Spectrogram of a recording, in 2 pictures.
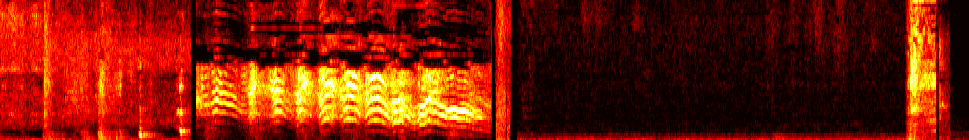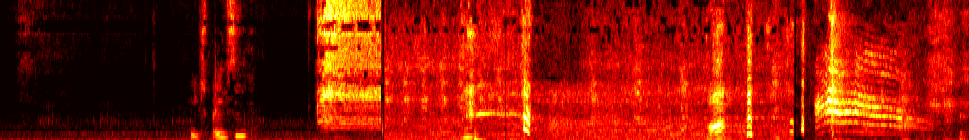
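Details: A male kitten gives high, thin meows that rise and fall, mixed with music, laughter and abrupt edits.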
